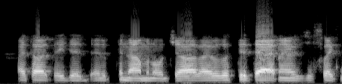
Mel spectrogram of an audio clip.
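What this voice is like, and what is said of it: Usual voice. Nothing is said of it.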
